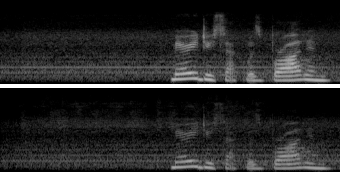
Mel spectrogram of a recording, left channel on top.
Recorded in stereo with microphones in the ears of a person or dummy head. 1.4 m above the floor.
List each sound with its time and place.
1.7 s a woman speaking: 30° left (ahead or behind), 0.8 m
